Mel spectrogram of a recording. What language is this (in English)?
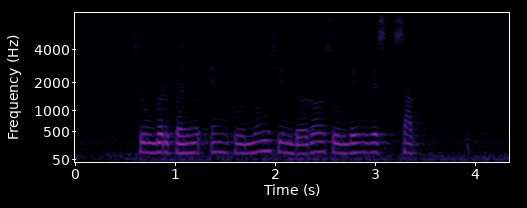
Javanese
